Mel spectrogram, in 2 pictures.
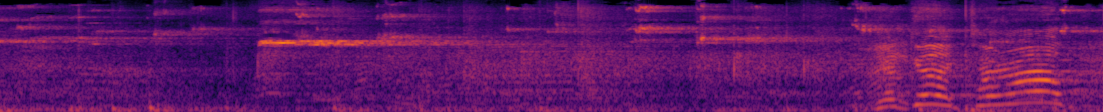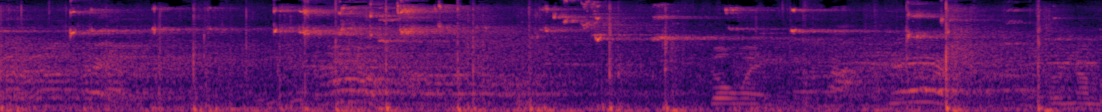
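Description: A basketball bounces on a hardwood floor in an echoing gym.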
